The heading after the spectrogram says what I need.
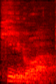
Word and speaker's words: quinoa: How do you pronounce that? Quinoa.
